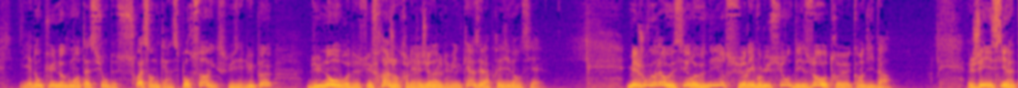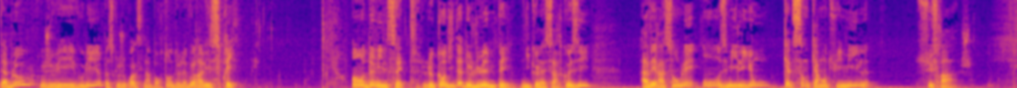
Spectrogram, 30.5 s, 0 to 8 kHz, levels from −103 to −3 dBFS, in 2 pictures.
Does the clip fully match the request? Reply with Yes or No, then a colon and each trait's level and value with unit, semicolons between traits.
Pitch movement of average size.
No: wide, 7.1 semitones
